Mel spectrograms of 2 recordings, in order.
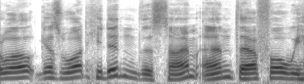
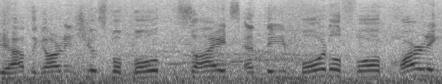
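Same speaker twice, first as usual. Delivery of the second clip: raised-pitch esports commentary; live play-by-play; 7 semitones higher than usual. Real, not acted. Esports caster calls the battle as it commences, play-by-play.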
